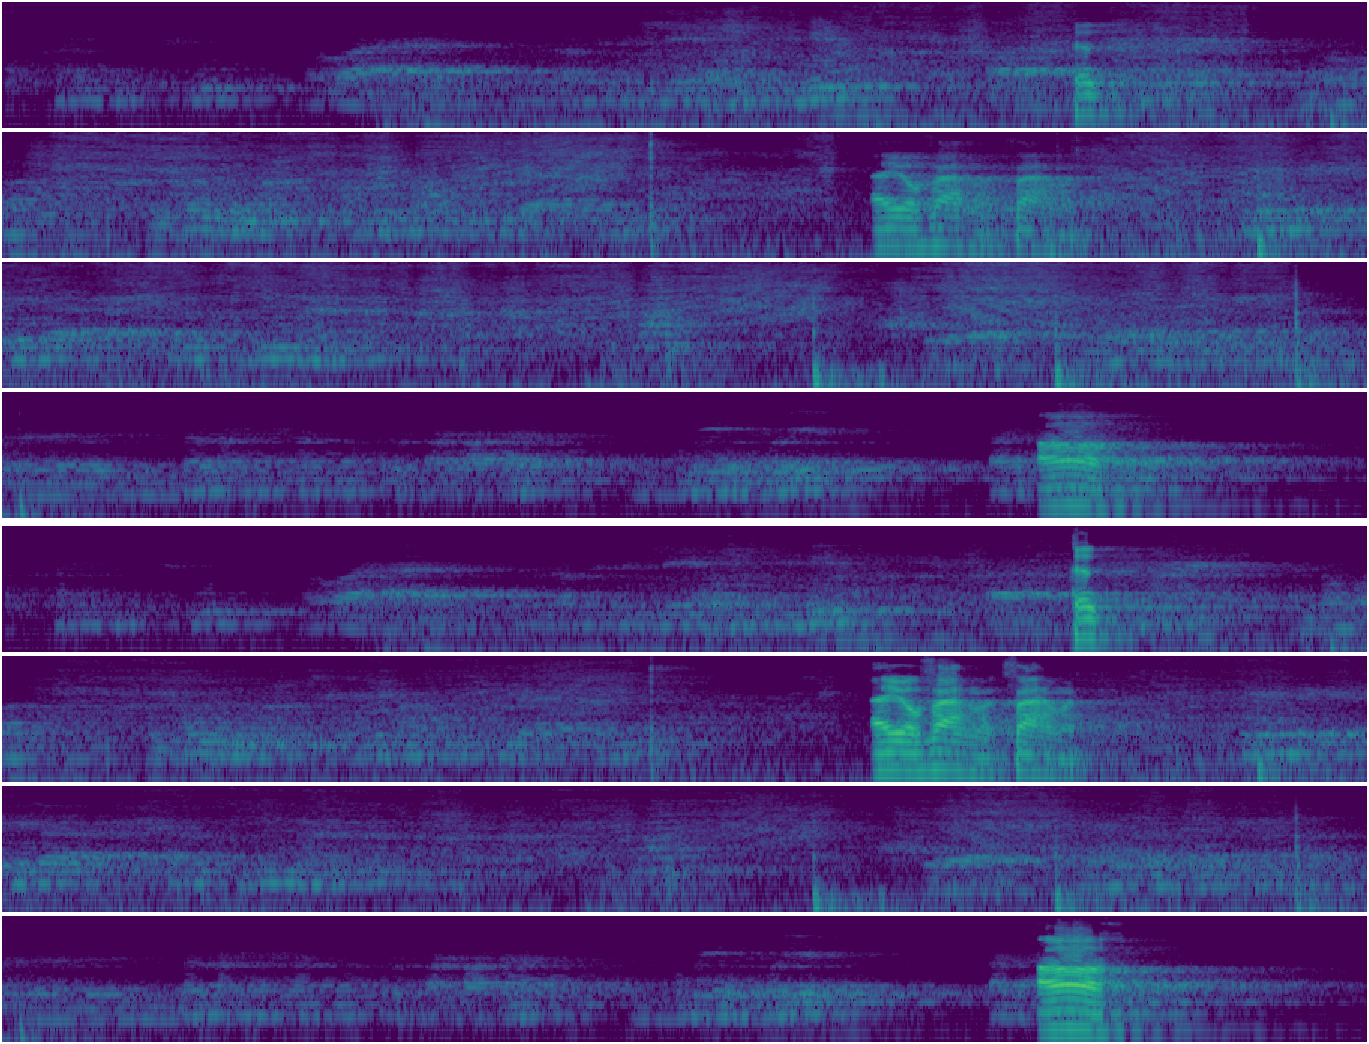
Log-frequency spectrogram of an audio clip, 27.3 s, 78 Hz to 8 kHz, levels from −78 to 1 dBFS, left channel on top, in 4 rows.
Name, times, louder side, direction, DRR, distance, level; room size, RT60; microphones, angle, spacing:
voice 1, 0.1-1.1 1.5-4.2 4.6-6.1 6.4-10.1 12.9-16.0 16.4-17.2 18.2-18.7 19.0-23.2 23.6-24.6 25.4-26.1, equal, 30° right, -9 dB, 1.8 m, -52 dB
sound 1, 1.9-20.6, left 7 dB, 30° left, 0.3 m, -51 dB
voice 2, 11.2-12.2 25.7-26.1, right 8 dB, 65° right, 17 dB, 0.3 m, -29 dB
12.0 x 5.3 x 8.1 m, 2.6 s
head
